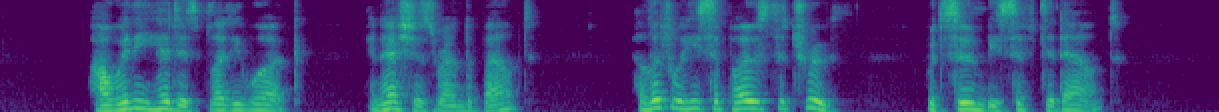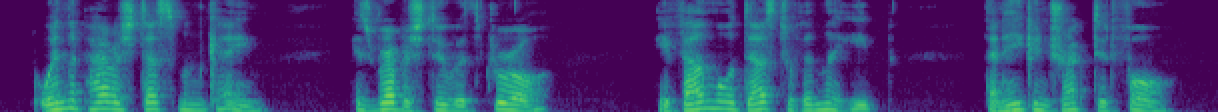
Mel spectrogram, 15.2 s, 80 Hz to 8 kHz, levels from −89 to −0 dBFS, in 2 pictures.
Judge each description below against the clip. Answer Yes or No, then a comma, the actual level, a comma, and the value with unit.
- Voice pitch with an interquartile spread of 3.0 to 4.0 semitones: No, average, 4.7 semitones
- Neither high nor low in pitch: Yes, medium, 155 Hz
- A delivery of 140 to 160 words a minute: No, average, 170 wpm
